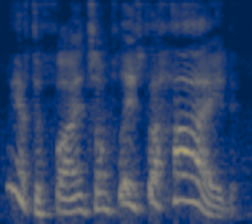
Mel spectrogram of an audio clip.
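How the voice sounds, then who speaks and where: A man's voice: high voice, huge pitch swings, normal speed, slightly rough, pitched above the performer's own voice, heavily acted. A man voicing a frantic, stern, protective mother with insistent, scolding cries, in an audiobook.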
